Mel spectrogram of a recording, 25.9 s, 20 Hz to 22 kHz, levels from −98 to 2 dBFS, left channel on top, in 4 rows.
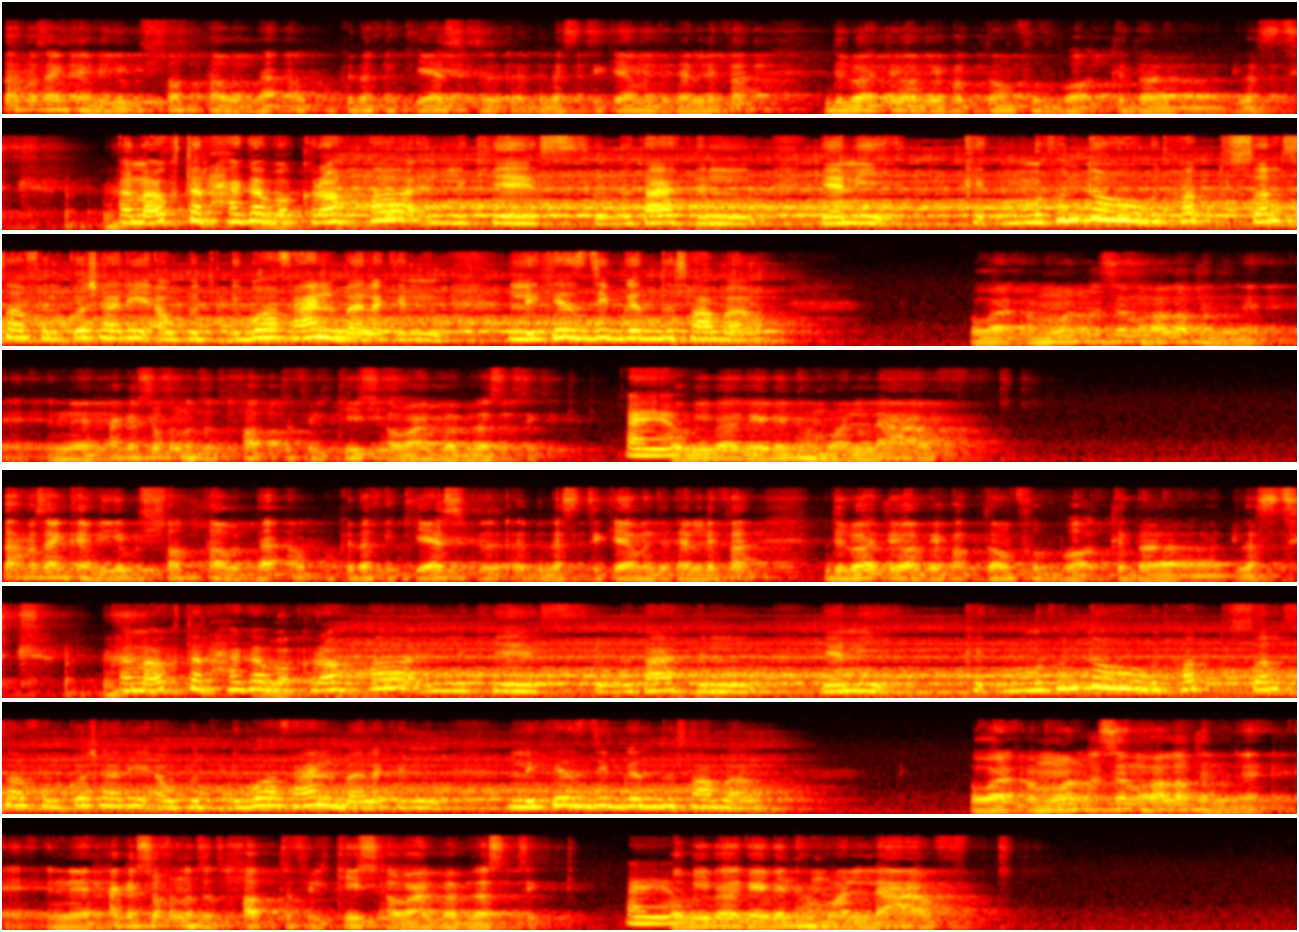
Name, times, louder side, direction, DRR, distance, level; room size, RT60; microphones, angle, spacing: voice 1, 0.0-7.5 7.7-8.0 17.8-22.1 22.8-24.5, right 2 dB, 70° right, 6.8 m, -31 dB
voice 2, 7.0-11.0 11.3-16.8 22.5-22.9, left 3 dB, 65° left, 1.4 m, -23 dB
sound 1, 8.1-16.8, left 4 dB, 40° left, 7.8 m, -29 dB
29.5 x 21.5 x 9.0 m
head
